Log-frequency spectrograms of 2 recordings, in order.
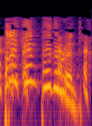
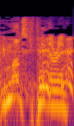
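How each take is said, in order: First: High, wailing damsel voice; damsel in distress. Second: A touch higher, hammed-up villain; sneering panto villain. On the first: Retold or imitated. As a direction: squeal it like a helpless heroine. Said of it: "it's an old melodrama". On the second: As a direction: ham up a mustache-twirling villain. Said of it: "put it over your mouth like a mustache and go".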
